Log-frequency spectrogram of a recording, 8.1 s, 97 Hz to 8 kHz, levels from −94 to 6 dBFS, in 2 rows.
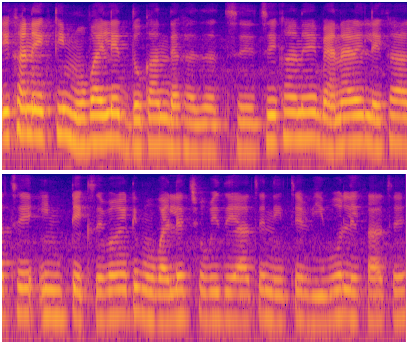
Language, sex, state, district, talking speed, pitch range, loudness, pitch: Bengali, female, West Bengal, Purulia, 180 wpm, 175-200 Hz, -16 LUFS, 185 Hz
